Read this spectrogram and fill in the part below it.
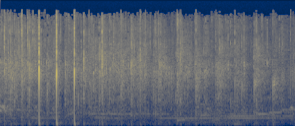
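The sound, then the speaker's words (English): An audience applauds steadily, a dense wash of many hands clapping, with three sharp louder claps standing out near the start and a low background hum beneath. A church audience is applauding the mothers as they come up to the altar to receive a gift. “Oh, you can keep on clapping.”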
